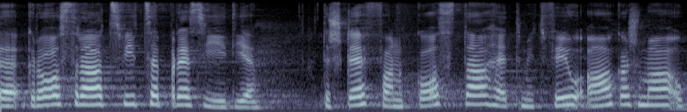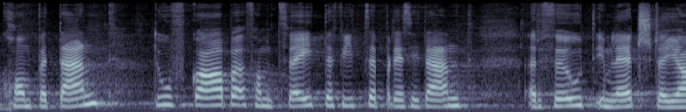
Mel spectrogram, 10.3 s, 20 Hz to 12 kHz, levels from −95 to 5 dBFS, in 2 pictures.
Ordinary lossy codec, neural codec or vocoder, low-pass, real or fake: none; none; 10.8 kHz; real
